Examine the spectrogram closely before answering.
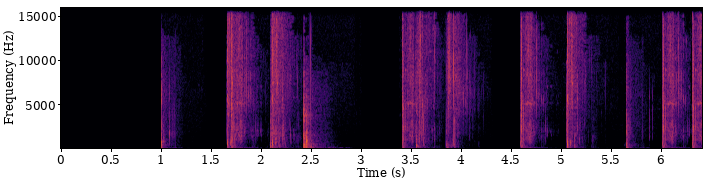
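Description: Footsteps thud and scrape on stone.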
